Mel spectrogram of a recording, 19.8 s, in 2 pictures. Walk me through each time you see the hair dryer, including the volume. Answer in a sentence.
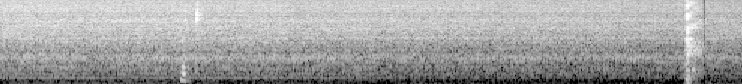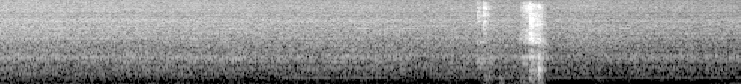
You can hear the hair dryer from 0.0 to 19.7 s, getting quieter.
